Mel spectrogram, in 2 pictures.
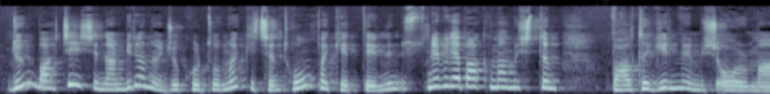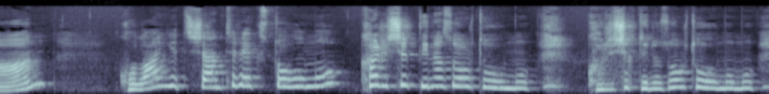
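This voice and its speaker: A kindergarten teacher reads a storybook aloud to young children in a high, mellow voice. Her telling is expressive and animated, with pitch leaping up at the exciting moments.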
